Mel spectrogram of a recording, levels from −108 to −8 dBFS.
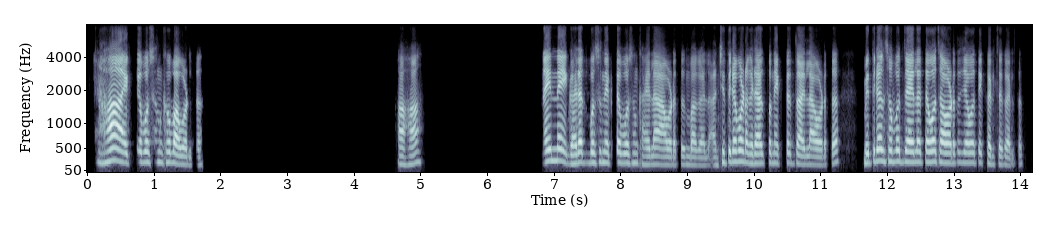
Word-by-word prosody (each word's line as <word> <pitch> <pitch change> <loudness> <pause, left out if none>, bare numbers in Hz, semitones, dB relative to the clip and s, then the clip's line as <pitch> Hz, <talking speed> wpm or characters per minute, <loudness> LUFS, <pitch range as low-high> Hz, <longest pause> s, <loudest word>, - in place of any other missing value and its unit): हां. 225 +3 +7
एकट्या 200 +2 -1
बसून 215 0 -4
खूप 205 -1 0
आवडतं. 165 -3 0 3.0
हां, 170 - 0
हां. 170 +6 -3 1.8
नाही, 225 +2 +6
नाही. 240 -2 +3
घरात 185 +3 +2
बसून 205 +1 -4
एकटं 205 0 -2
बसून 195 0 -4
खायला 165 0 -4
आवडतं, 160 +1 -3
बघायला. 150 -1 -6
आणि 155 - -8
चित्रपट 220 +1 +1
घरात 190 -1 +2
पण 205 -1 -5
एकटच 195 0 -5
जायला 165 -2 +2
आवडत. 160 +3 -3 0.5
मित्रांसोबत 225 +2 0
जायला 215 0 +5
तेव्हाच 215 +1 +2
आवडतं 200 0 +2
जेव्हा 200 0 -1
ते 205 - -3
खर्च 170 -3 -4
करतात. 160 +2 -9
200 Hz, 130 wpm, -25 LUFS, 170-215 Hz, 3.0 s, हां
